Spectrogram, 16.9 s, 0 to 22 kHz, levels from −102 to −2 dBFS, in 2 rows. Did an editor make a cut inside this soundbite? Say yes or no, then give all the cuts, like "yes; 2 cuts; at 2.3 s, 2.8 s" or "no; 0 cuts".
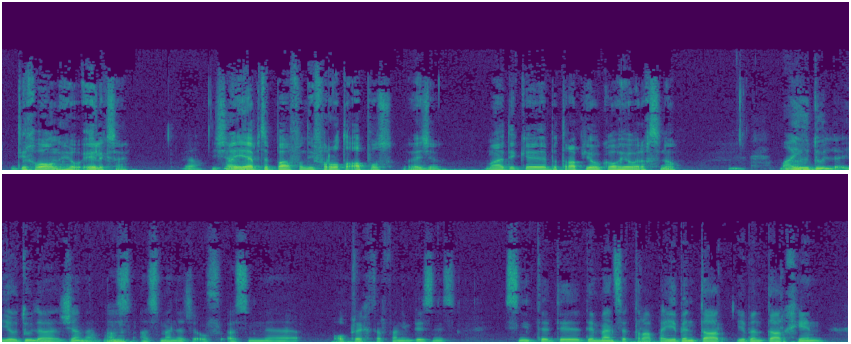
no; 0 cuts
